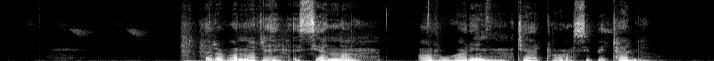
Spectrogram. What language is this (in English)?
Masai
